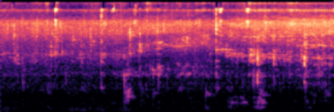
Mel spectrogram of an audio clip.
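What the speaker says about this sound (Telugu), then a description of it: "చక్కగా అటు ఇటు తిప్పుకుంటూ ఫ్రై చేసుకోవాలి" Onion, green chili and curry leaves stir-fry in a pan for cabbage masala curry, giving a soft, steady sizzle with scattered scraping ticks of a stirring spoon, fairly faint and close, with no talking.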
